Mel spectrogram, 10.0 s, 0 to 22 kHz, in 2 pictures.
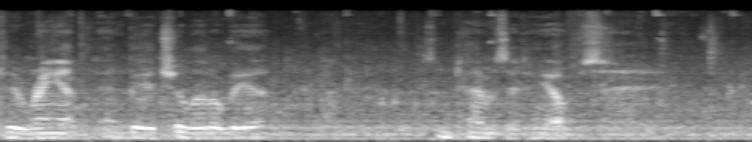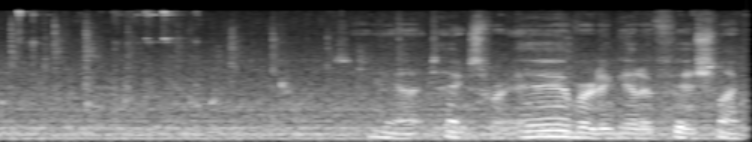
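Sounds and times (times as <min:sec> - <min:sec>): aquarium equipment humming: 0:00.0 - 0:10.0.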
